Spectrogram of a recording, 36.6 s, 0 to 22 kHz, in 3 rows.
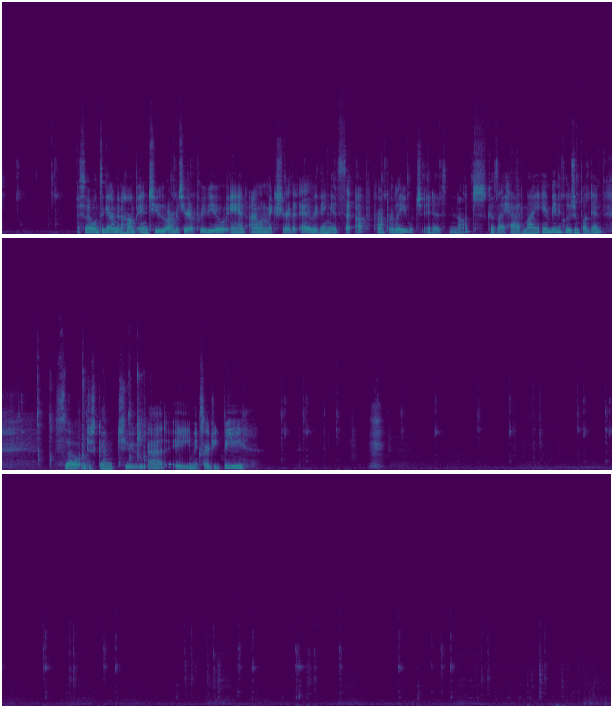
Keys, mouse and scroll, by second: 13.8 m, 14.9 a.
